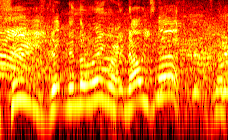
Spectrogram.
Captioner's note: crowd chatter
